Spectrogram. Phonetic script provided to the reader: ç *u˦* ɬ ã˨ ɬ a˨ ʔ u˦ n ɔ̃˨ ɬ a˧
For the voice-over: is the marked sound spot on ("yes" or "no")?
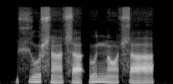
no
